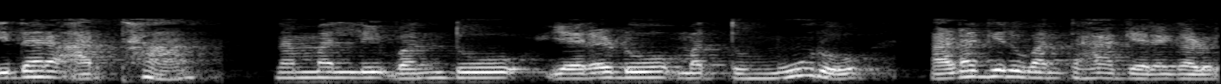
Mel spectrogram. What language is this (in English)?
Kannada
